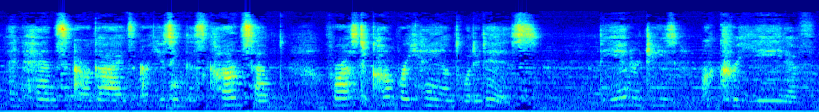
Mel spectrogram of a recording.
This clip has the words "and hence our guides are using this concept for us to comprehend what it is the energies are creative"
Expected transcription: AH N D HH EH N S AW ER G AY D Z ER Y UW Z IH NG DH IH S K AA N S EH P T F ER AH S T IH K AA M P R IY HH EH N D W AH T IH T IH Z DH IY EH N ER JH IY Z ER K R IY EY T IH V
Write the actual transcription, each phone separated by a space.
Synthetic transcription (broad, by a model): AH N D HH EH N S AW ER G AY D Z ER Y UW Z IH NG DH IH S K AA N S EH P T F ER AH S T IH K AA M P R IY HH EH N D W AH T IH T IH Z DH IY EH N ER JH IY Z ER K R IY EY T IH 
